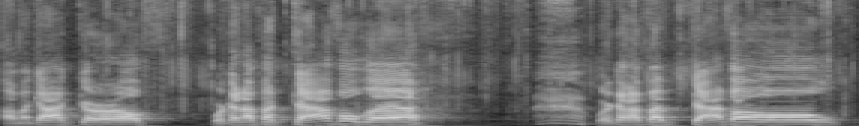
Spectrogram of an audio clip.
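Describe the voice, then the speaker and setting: A man putting on a gushing, over-excited girly chatterbox voice as a joke during a livestream, squealing and camp. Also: high-pitched, slow, smooth, voice pushed up. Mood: giddy. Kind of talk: joking put-on voice during a livestream.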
